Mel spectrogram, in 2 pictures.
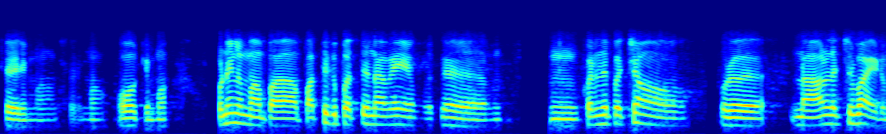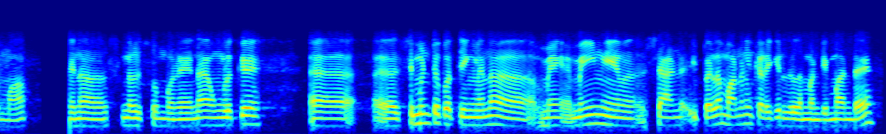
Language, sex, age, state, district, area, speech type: Tamil, male, 45-60, Tamil Nadu, Krishnagiri, rural, conversation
